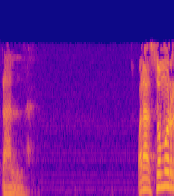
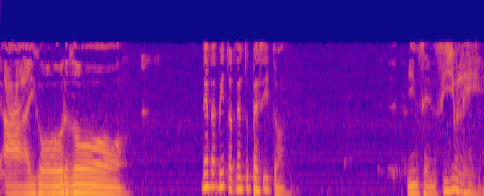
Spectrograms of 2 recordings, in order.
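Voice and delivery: softer, slow cooing "ay, gordo"; sweet coaxing wife; 6 semitones lower, 5 dB quieter, slower than usual. Acted. A wife coaxing her husband home, soft and slow cooing. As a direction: coax him in gently, like a doting wife. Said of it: "Y la mujer podría decir".

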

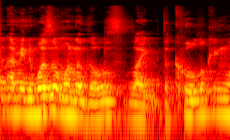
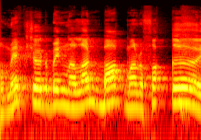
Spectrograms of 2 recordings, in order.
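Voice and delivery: high, loud mock Vietnamese parent; Vietnamese accent; 9 semitones higher, 8 dB louder than usual. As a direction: nag the kid in a put-on Vietnamese accent. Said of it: "talk to my kids with a Vietnamese accent".

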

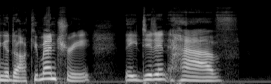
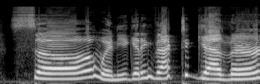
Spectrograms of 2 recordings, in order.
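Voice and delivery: loud, drawn-out retold question; pointed question; 4 semitones higher, 8 dB louder, slower than usual. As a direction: put it to them slowly and loudly. Retells her bold question to Lance.

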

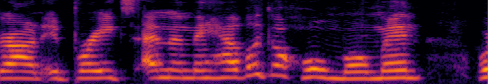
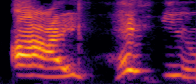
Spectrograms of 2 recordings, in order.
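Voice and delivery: mock bratty outburst; 5 semitones higher, 7 dB louder than usual. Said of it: "She goes".

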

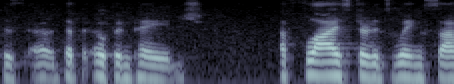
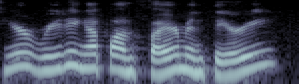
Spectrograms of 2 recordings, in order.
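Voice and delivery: higher, rising, incredulous question; puzzled question; 8 semitones higher than usual. Acted. Missus Phelps questioning the fireman's book, high and puzzled. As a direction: ask in surprised disbelief.

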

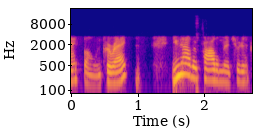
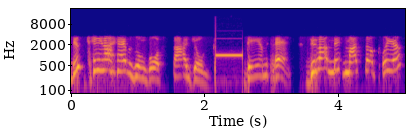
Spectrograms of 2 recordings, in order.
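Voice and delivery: furious outburst; 3 semitones higher than usual. Real, not acted. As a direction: let the temper blow, shouting threats. Signer explodes at prank caller.

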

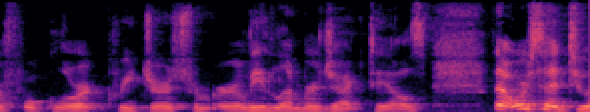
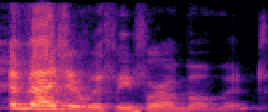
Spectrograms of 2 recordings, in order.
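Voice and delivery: storytelling voice; 7 dB louder than usual. Acted. Begins a spoken tale.

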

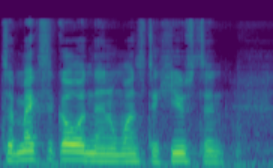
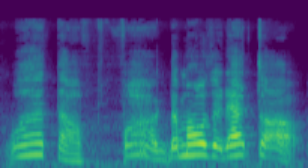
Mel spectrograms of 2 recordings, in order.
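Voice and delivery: amazed; 6 semitones higher than usual. Real, not acted. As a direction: stretch it out, amazed. Shocked at tall mountains.

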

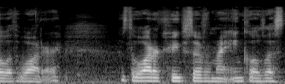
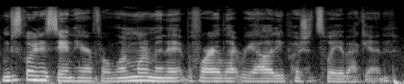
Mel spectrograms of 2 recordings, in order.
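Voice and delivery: usual speaking voice

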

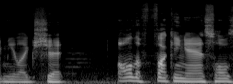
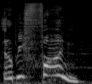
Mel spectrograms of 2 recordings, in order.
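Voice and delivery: much higher, fast, unhinged sing-song; manic taunt; 8 semitones higher than usual. Retold or imitated. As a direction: taunt with a crazy glee. Doorman presses manic threat.

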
